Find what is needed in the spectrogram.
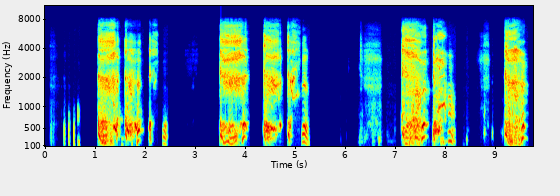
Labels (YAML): expert_labels:
- quality: good
  cough_type: wet
  dyspnea: false
  wheezing: false
  stridor: false
  choking: false
  congestion: false
  nothing: true
  diagnosis: lower respiratory tract infection
  severity: severe
age: 54
gender: female
respiratory_condition: false
fever_muscle_pain: true
status: healthy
